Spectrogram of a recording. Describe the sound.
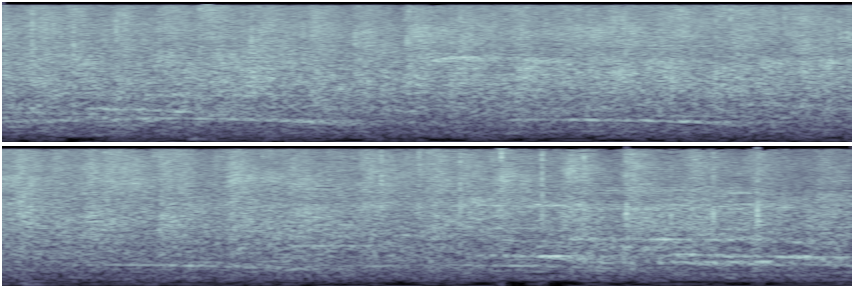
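Steady applause fills the Latvian parliament chamber for several seconds as a deputy is welcomed to the rostrum, a dense wash of many hands clapping at an even level, with some murmuring voices faintly mixed underneath.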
